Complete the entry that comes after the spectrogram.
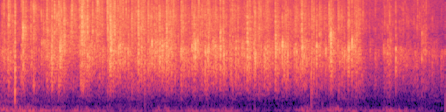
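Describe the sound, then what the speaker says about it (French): A choir concert audience in a French Christian singing show applauds continuously, a soft, fairly distant wash of clapping that stays even throughout. "Est-ce qu'on peut applaudir?"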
